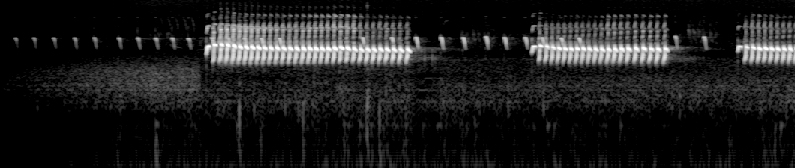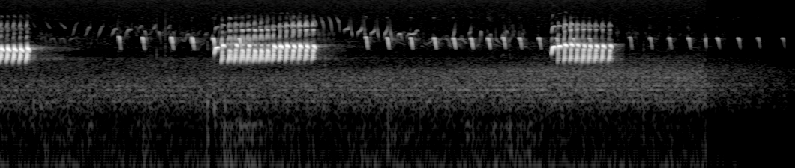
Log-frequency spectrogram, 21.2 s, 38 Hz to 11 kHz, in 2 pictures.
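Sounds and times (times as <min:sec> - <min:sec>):
whimbrel Numenius phaeopus calling: 0:02.8 - 0:05.7, 0:07.0 - 0:09.1, 0:09.8 - 0:11.3, 0:12.4 - 0:19.9.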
